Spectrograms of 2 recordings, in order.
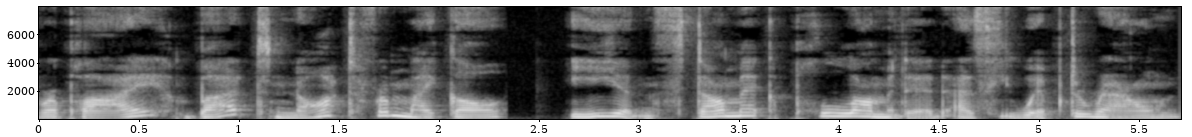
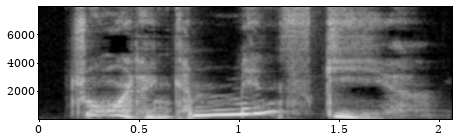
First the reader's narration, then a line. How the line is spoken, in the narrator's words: he said breathlessly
